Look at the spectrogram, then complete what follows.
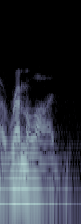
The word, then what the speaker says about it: remoulade: and a rum uh remoulade how do you pronounce that remoulade remoulade what is yours well actually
